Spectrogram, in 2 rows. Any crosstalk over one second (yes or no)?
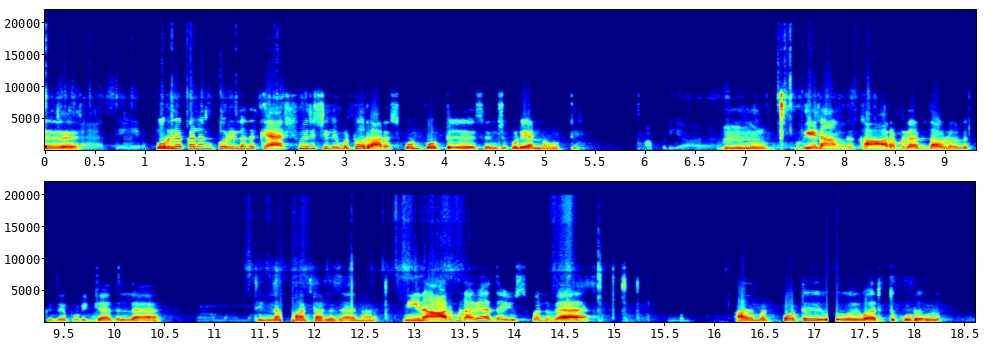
no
